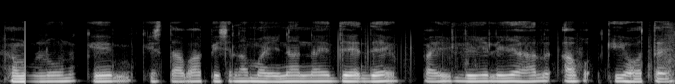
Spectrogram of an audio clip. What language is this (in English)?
Magahi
